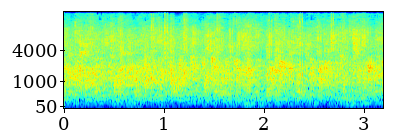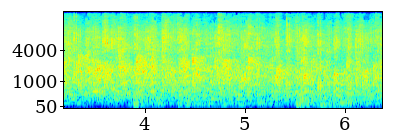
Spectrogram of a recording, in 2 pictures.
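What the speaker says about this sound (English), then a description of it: "It is standing ovation for the guest lecturer of today." A lecture audience at a university entrepreneurship event gives a standing ovation, steady clapping spread across the hall at moderate level, with some voices mixed in underneath.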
